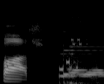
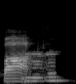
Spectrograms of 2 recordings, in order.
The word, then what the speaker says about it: Bach: oh god my ears i never could remember how to pronounce bosh it's bach god you've summoned him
